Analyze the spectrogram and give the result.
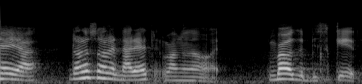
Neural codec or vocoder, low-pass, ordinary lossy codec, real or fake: none; 7.2 kHz; Opus, 64 kbps; real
